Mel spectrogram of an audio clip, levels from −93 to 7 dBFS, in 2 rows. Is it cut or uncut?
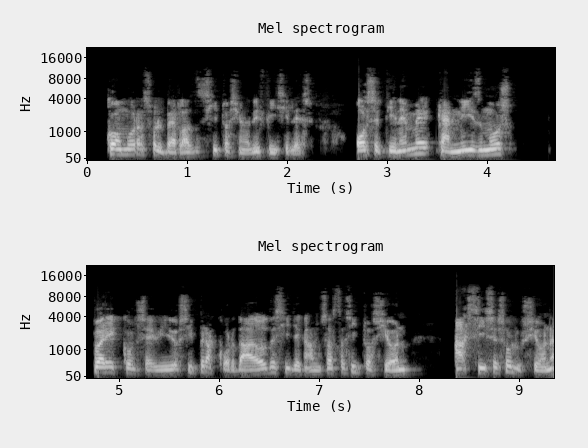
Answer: cut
